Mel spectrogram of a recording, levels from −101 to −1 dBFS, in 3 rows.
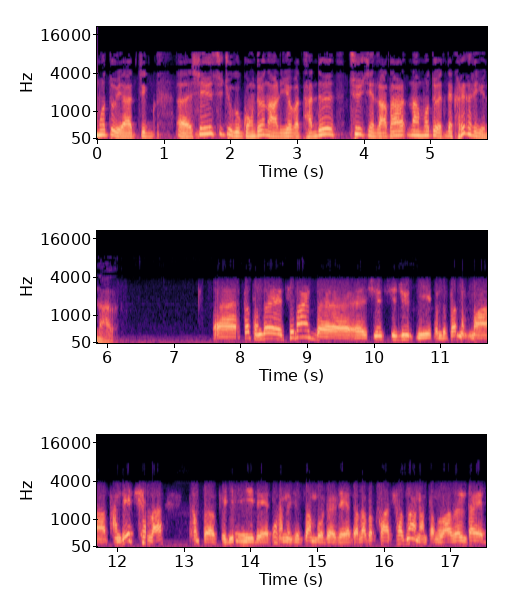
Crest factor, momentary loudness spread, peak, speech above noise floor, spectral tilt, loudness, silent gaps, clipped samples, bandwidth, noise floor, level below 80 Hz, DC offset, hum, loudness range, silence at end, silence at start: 14 dB; 5 LU; -6 dBFS; 35 dB; -8 dB/octave; -20 LUFS; none; under 0.1%; 8.4 kHz; -54 dBFS; -48 dBFS; under 0.1%; none; 3 LU; 0 s; 0 s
